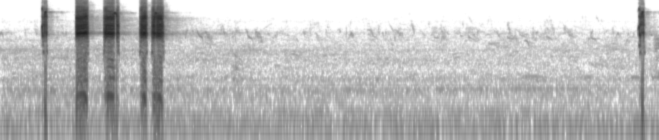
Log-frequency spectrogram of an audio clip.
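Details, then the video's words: A Sindhi Black francolin calling: one short click-like note, then four loud rasping, scratchy notes in quick succession, followed by long silence and a single clipped note at the end. "Speeder Kala Teetar Kala Teetar Ki Awaz Sindhi Kala Teetar Chakri Wala Teetar"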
